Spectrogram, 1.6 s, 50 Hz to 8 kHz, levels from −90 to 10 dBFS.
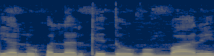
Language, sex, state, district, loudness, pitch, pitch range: Hindi, female, Bihar, Gopalganj, -32 LUFS, 200 Hz, 195-205 Hz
